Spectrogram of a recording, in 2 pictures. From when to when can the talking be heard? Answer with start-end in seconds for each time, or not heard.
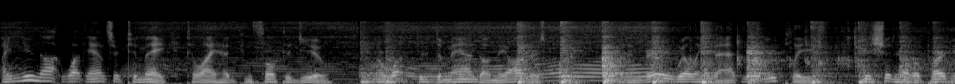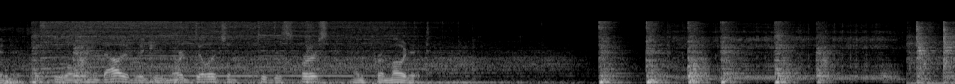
0.0-13.8.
